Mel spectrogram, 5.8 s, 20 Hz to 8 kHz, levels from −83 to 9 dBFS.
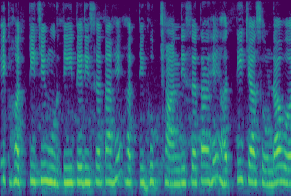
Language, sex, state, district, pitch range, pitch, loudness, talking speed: Marathi, female, Maharashtra, Gondia, 225-245 Hz, 235 Hz, -14 LUFS, 135 wpm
